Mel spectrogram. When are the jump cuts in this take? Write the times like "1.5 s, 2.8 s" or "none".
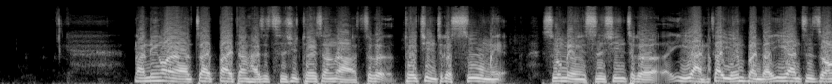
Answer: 7.1 s

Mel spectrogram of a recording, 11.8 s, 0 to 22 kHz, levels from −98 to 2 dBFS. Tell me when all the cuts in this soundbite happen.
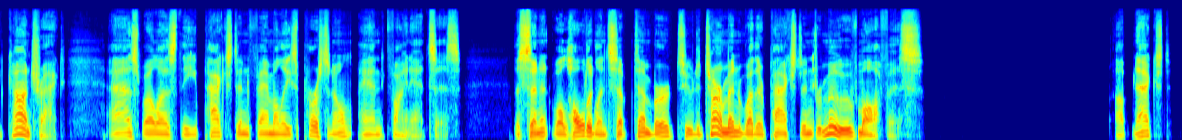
3.9 s, 6.0 s, 8.2 s, 8.6 s

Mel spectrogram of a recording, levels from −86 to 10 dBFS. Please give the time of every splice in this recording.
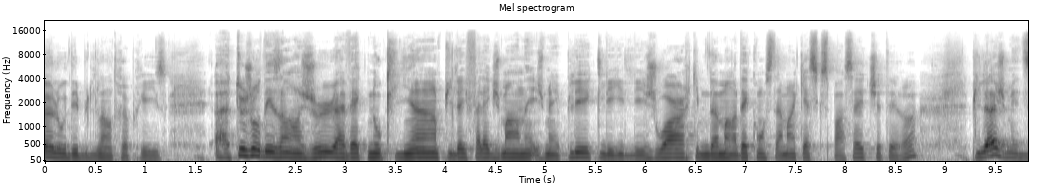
none

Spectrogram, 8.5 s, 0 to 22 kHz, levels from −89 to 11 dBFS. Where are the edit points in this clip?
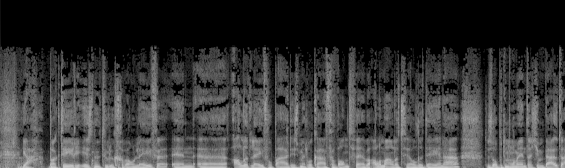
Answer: none

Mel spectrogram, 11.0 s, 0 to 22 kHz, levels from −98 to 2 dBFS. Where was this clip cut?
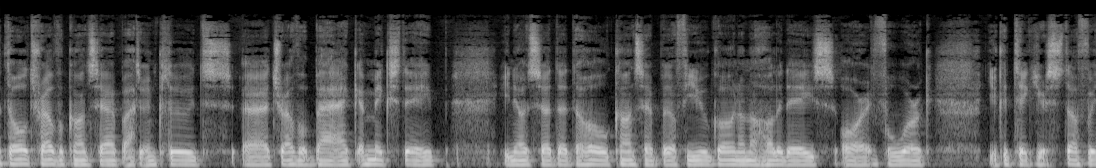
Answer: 1.3 s, 8.7 s

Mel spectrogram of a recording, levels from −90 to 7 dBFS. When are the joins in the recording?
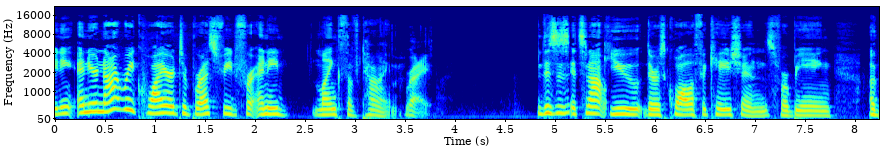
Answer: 5.1 s, 5.5 s

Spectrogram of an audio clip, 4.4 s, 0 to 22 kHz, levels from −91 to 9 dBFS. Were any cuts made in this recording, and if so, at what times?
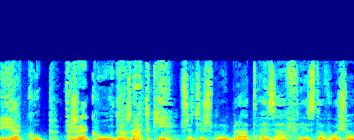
1.6 s

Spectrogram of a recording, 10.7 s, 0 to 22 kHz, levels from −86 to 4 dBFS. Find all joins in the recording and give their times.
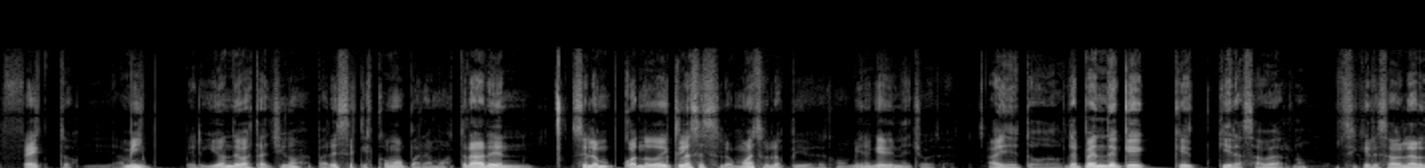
none

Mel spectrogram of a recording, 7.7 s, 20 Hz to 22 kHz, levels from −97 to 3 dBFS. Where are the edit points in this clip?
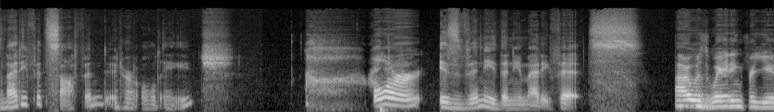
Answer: none

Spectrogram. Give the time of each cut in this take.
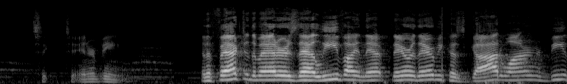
1.7 s, 3.9 s

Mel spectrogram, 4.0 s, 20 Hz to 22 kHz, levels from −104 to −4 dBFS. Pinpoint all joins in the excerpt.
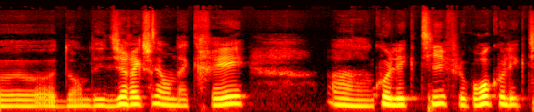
1.1 s, 2.8 s

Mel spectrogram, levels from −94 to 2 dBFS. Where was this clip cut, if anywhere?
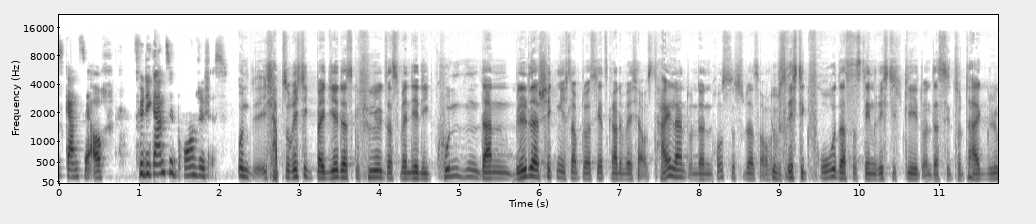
1.8 s, 2.2 s, 4.1 s, 8.9 s, 10.5 s

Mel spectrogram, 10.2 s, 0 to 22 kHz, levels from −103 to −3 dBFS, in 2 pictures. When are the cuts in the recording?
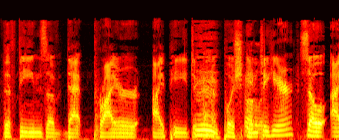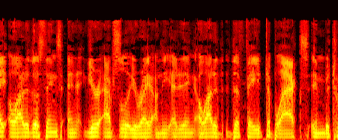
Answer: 4.4 s, 5.2 s, 8.4 s

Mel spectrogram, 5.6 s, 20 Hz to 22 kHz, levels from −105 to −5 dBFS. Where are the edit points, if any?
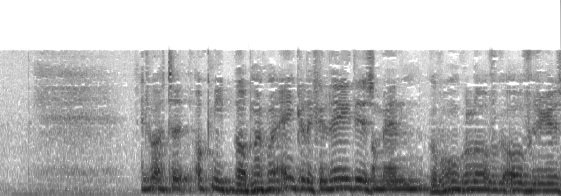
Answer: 1.4 s, 2.4 s, 3.1 s, 3.7 s, 4.3 s

